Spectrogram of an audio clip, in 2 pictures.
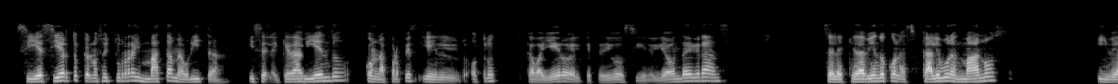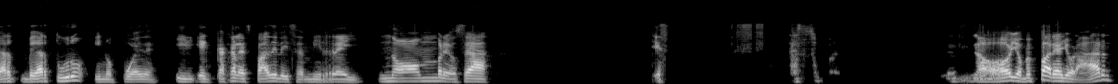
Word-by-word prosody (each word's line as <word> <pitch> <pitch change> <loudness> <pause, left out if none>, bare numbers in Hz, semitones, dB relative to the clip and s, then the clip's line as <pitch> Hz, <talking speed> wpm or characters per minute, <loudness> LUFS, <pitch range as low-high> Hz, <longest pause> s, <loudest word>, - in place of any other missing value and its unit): si 125 +1 -4
es 140 - +1
cierto 175 +6 -1
que - - -2
no 145 - -6
soy 165 -1 -7
tu 165 - -9
rey, 175 0 -3
mátame 135 +3 -1
ahorita". 120 -4 -6 0.2
Y 130 - -9
se - - -5
le 105 - -15
queda 130 +1 0
viendo 165 - -2
con 140 - -3
la 115 - -4
propias, 155 +5 -7
y 125 -2 -4
el 110 -4 -9
otro 155 +1 -9 0.2
caballero, 115 +5 -2
el 105 - -6
que - - -14
te 105 - -14
digo, 110 +2 -6
sir 100 -2 -16
Leodegrance, 155 - -3 0.9
se 130 - 0
le 120 -4 0
queda 125 +3 +4
viendo 145 +4 +1
con 160 -2 0
la 120 - -5
excalibur 150 +3 +2
en 130 - -3
manos, 175 - 0 0.8
y 120 -2 -6
ve 120 - +1
a - - +7
Ar 145 - 0
ve 135 +1 +1
a - - +11
Arturo 155 +5 +1
y 120 -1 -6
no 115 - -4
puede. 120 -1 -3
Y 130 -2 -4
encaja 135 +4 0
la 135 - +5
espada 135 +2 +2
y 150 - 0
le 130 - -1
dice: 120 -2 -5
"Mi 115 0 -5
rey". 115 -1 -2
No 145 +1 +3
hombre, 155 -1 -1
o - - -4
sea. 130 0 +4 1.6
Es - - -6
s - - -30 1.2
tá - - -11
súper - - -21 1.1
Mm, - - -16
no, 160 +2 +6
yo 170 - +5
me 155 +2 -1
paré 160 - +8
a - - +8
llorar. 185 +7 +2
135 Hz, 190 wpm, -19 LUFS, 120-155 Hz, 1.6 s, a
